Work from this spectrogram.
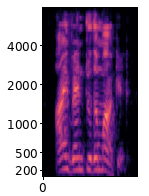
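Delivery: ordinary talk, nothing marked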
